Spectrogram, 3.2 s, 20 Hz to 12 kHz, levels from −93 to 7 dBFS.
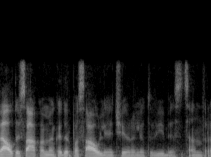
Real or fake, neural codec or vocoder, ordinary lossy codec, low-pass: real; none; MP3, 96 kbps; 7.2 kHz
